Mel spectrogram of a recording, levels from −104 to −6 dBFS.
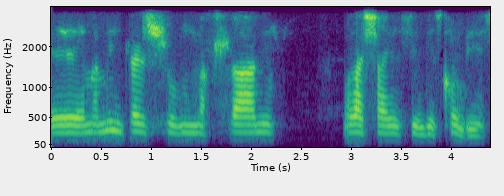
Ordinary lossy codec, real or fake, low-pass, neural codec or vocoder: AAC, 24 kbps; real; 3.6 kHz; none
